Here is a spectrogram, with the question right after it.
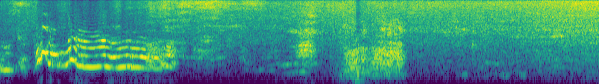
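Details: Mila the Siberian Husky complains through her bath and grooming session with a quavering, warbling whine in the opening two seconds, then falls silent as a loud hissing spray of water or dryer air takes over.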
